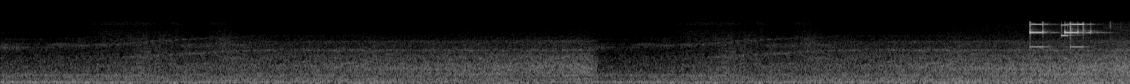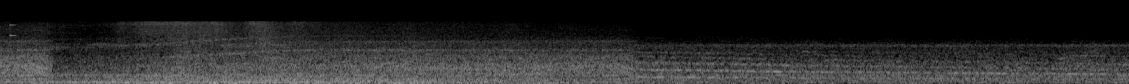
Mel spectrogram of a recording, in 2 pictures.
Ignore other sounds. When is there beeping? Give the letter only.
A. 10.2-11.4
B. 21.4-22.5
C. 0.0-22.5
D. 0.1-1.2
A.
